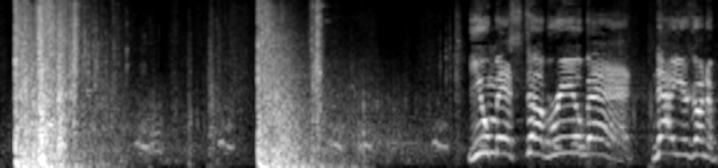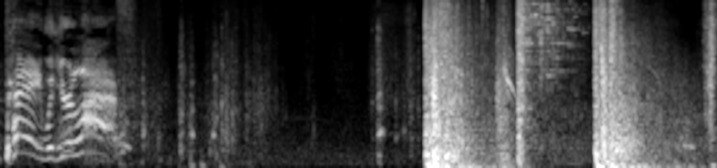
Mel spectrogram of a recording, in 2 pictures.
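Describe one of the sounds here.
Gunshots bang loudly and echo.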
